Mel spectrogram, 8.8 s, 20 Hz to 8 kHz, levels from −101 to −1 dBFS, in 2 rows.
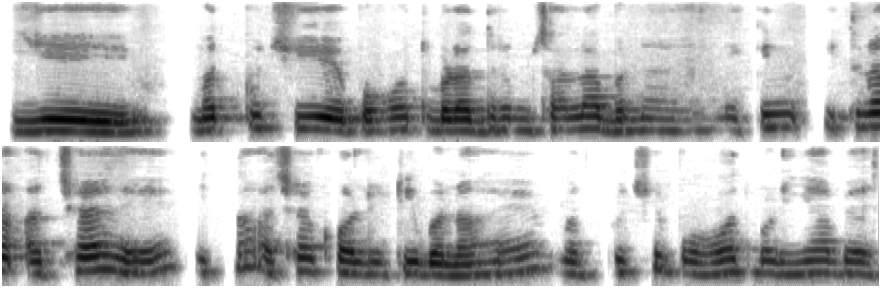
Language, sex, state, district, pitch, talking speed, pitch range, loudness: Hindi, female, Jharkhand, Sahebganj, 215 Hz, 150 wpm, 200-230 Hz, -17 LUFS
